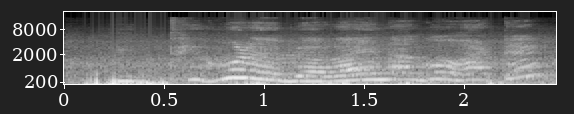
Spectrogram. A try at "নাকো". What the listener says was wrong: না গো নয় না।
